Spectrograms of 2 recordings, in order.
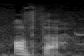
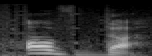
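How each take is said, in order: First: The two words are joined together. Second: The two words are said separately.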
